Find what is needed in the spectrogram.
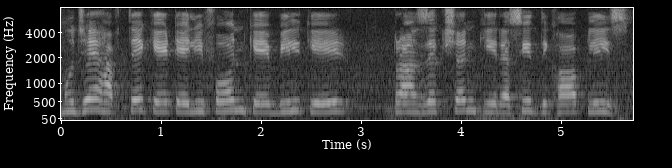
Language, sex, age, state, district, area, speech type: Urdu, female, 30-45, Telangana, Hyderabad, urban, read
